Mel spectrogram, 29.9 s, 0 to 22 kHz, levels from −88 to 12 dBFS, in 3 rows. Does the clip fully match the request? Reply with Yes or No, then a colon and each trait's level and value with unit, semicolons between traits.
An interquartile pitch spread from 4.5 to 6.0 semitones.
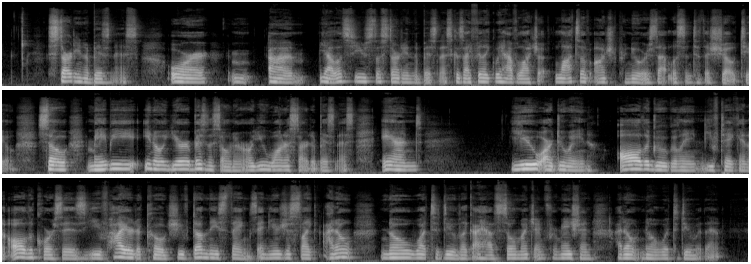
No: average, 2.7 semitones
